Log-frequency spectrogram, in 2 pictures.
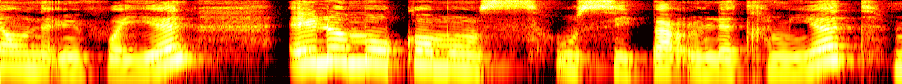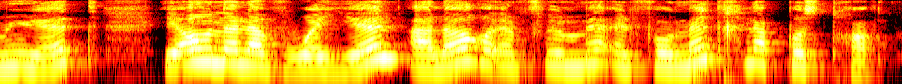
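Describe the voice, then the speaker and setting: A woman teaching a recorded grammar lesson, repeating each word slowly and often checking with her listeners. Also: high voice. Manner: slow, repeats words and checks with "d'accord?". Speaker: French teacher. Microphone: phone.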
